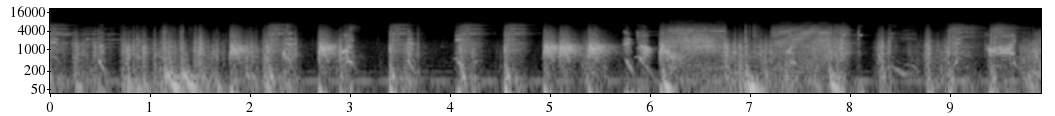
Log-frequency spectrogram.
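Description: Fighters' clothing whooshes sharply through the air in quick swings and spins.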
